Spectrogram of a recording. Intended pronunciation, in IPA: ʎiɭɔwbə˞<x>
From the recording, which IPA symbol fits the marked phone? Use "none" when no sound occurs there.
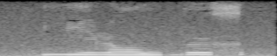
x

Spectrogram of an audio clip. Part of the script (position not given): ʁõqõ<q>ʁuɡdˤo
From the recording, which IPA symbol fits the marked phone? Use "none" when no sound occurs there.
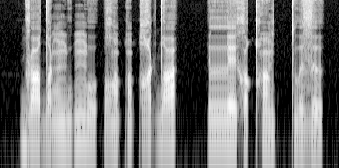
q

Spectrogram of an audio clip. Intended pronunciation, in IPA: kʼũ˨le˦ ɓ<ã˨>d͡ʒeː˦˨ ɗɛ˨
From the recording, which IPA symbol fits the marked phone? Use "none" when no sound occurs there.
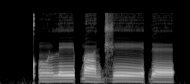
ã˨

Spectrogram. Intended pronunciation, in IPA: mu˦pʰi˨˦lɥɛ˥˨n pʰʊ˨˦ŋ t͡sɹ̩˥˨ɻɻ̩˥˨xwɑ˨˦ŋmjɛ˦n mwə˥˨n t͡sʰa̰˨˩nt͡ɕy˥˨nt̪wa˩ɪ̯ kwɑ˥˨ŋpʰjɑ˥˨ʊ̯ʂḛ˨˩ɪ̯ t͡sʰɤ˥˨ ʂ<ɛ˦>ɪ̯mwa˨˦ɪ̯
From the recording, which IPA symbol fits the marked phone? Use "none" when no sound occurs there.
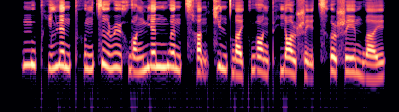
e˦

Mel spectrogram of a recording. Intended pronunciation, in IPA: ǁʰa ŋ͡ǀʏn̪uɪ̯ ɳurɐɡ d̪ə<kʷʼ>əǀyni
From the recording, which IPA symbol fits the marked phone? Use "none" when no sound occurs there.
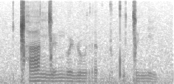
kʷʼ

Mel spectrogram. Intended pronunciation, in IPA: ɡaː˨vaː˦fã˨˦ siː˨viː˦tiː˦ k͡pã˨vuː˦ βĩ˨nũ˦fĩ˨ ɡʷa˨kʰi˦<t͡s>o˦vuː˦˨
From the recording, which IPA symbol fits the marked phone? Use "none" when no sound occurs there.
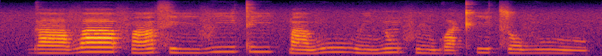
t͡s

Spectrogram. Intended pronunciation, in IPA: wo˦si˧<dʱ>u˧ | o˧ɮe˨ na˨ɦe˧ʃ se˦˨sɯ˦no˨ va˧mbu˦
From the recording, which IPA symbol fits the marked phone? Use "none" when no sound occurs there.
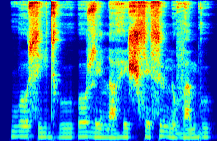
dʱ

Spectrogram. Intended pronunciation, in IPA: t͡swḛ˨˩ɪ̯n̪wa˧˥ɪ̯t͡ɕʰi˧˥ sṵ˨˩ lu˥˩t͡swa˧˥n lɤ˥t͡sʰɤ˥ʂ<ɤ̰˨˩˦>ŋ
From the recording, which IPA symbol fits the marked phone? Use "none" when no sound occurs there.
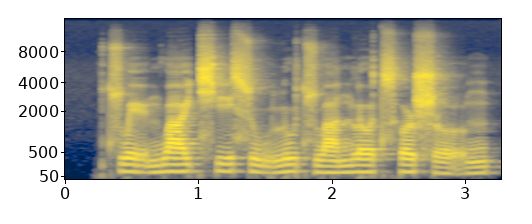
ɤ̰˨˩˦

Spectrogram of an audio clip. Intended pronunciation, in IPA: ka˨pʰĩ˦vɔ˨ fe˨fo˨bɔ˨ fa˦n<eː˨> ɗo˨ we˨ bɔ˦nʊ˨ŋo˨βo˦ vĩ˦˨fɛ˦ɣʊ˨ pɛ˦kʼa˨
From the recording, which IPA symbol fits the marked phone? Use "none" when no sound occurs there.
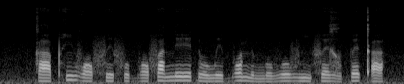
eː˦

